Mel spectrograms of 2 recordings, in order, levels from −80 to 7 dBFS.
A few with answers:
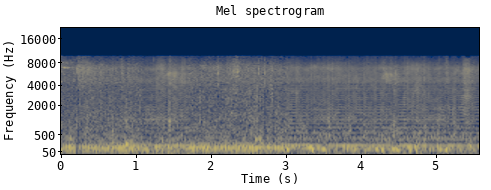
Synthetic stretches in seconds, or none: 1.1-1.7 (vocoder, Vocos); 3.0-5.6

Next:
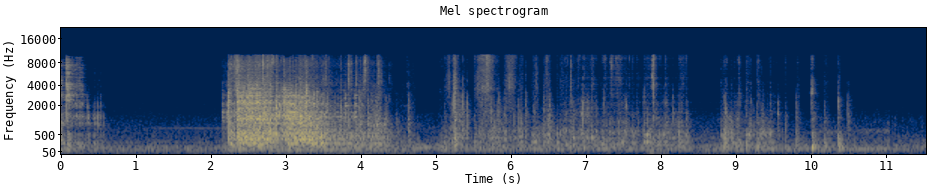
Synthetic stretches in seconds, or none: 6.9-9.1 (codec, SNAC); 9.5-10.1

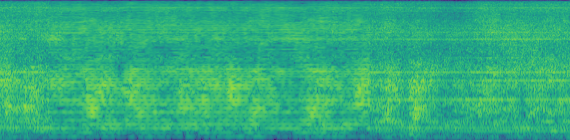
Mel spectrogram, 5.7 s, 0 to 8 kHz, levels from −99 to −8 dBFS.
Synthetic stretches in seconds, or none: 0.5-3.7 (vocoder, HiFi-GAN)

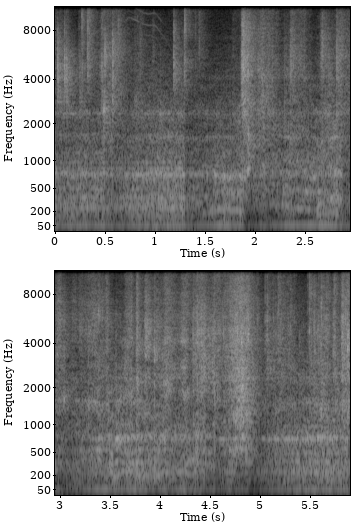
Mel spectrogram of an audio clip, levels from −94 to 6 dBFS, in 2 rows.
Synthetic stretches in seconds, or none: 1.4-4.6 (codec, SNAC)

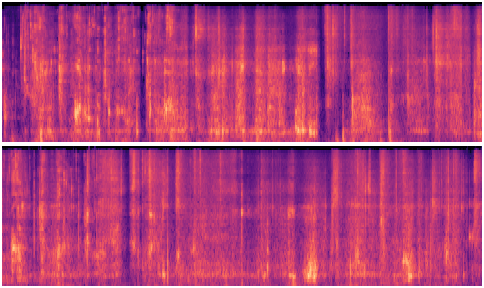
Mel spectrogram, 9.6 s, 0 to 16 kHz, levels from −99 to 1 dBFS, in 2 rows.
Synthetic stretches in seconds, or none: 1.8-4.8 (autoencoder, DAC-VAE); 5.8-9.6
